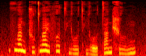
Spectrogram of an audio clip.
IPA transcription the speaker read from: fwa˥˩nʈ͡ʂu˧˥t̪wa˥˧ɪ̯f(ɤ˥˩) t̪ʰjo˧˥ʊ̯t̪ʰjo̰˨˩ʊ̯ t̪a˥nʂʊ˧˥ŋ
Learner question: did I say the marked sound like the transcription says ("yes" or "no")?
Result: yes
